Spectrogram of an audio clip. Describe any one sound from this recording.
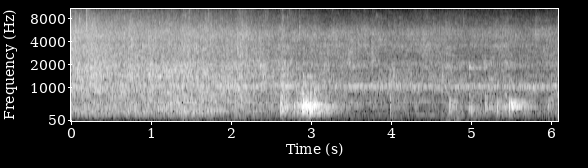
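A toilet flushes with rushing, swirling water.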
